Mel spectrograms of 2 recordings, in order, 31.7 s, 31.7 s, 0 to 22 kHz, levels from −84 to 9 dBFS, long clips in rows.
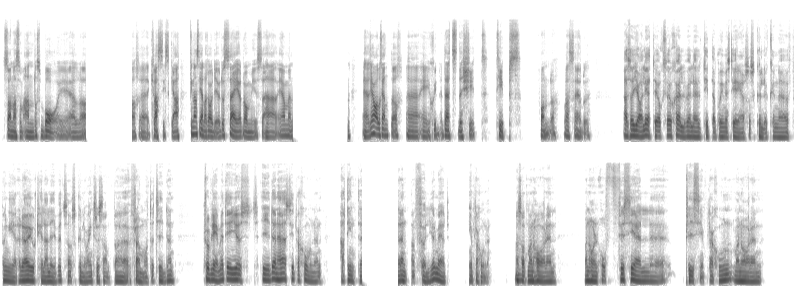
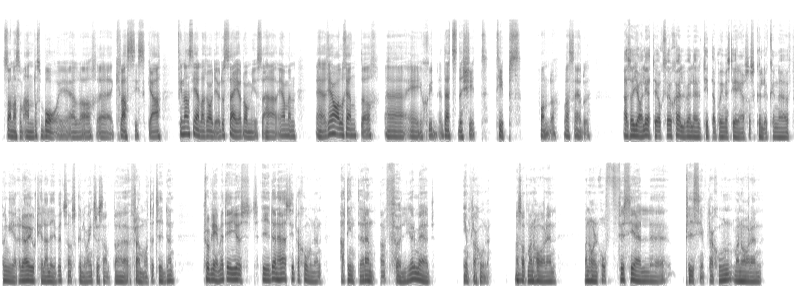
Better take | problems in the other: second | audio freezing; at 1.5 s for 1 s, at 6 s for 1 s and at 23 s for 0.5 s

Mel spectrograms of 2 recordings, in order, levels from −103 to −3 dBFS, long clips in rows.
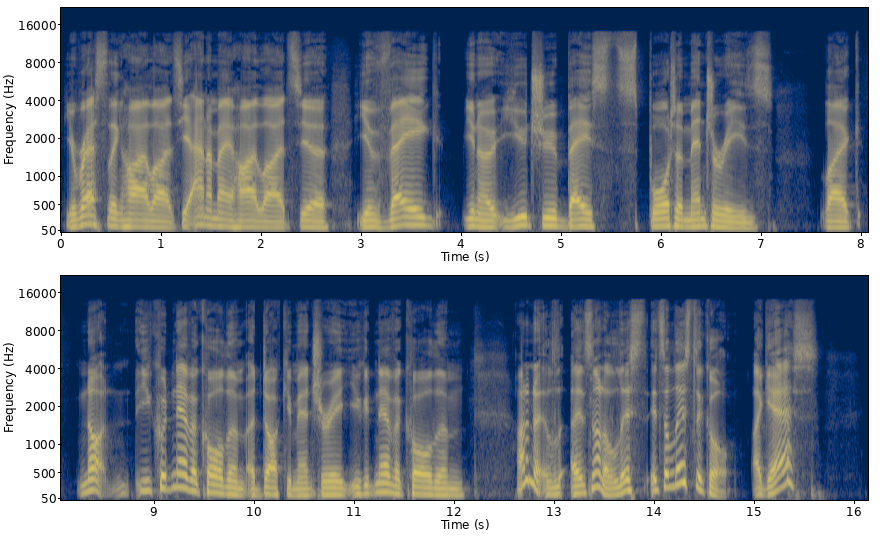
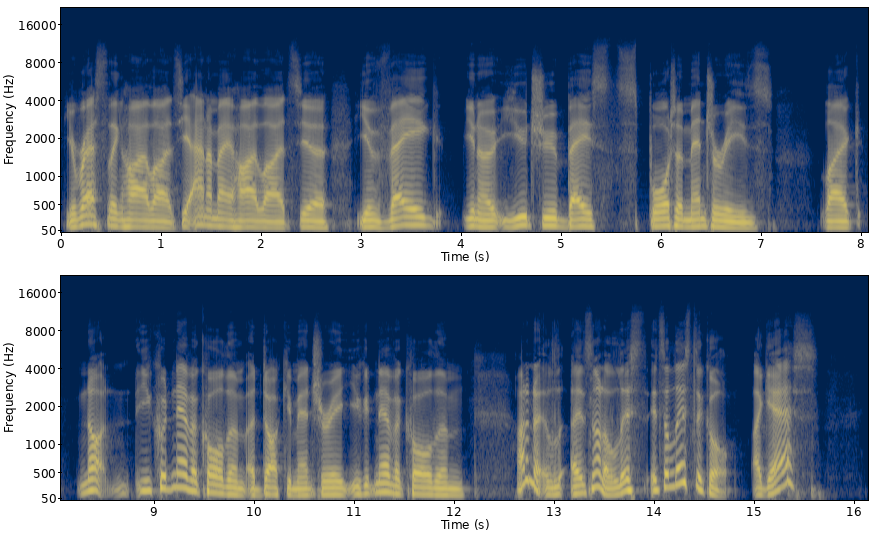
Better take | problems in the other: first | muffled; very; fading above 2 kHz

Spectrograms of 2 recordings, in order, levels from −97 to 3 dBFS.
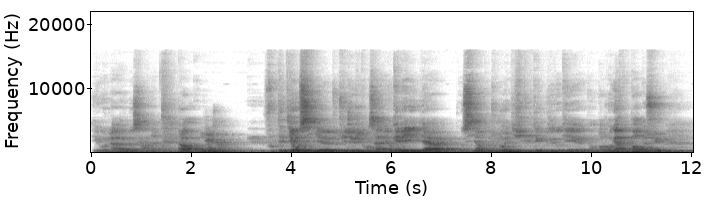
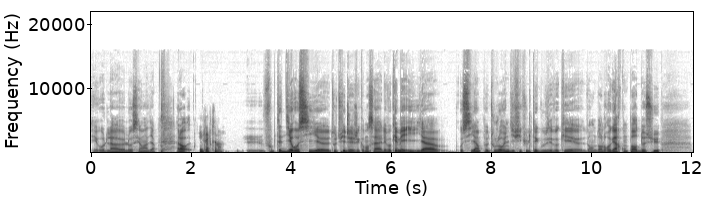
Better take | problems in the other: second | room echo; strong; dies away in 1.7 s // off-mic speech; far

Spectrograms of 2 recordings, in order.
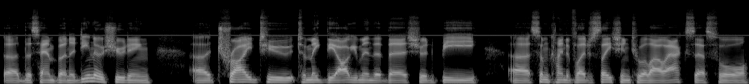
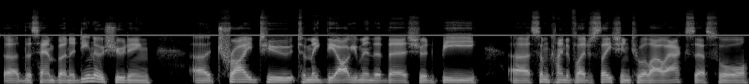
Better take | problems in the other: first | high-pitched whine; loud; throughout; 4 kHz, 9 dB below the speech; faint in the first

